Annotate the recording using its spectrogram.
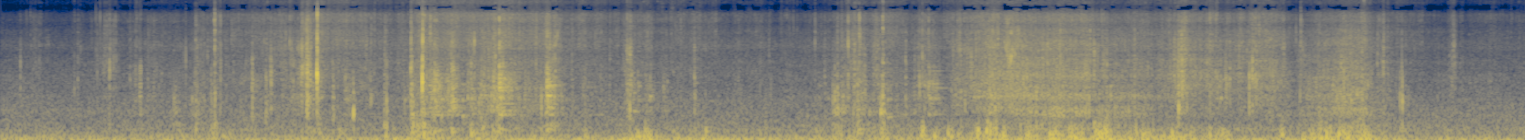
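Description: A loaded cart rattles and bumps over a dirt path.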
